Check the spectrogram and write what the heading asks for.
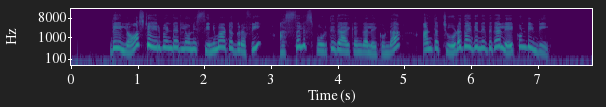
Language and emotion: Telugu, disgusted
